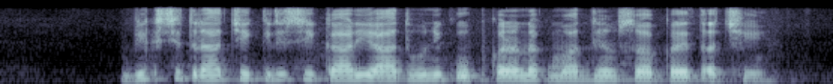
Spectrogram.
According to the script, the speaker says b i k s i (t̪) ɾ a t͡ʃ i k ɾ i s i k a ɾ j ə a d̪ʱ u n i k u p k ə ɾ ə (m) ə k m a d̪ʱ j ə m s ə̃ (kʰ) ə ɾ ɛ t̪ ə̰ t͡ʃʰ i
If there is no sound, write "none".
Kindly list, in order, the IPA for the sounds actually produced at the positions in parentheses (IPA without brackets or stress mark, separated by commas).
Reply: t̪, n, k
